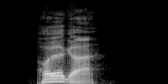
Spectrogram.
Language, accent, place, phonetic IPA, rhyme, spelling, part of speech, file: German, Germany, Berlin, [ˈhɔlɡɐ], -ɔlɡɐ, Holger, proper noun, De-Holger.ogg
- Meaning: a male given name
